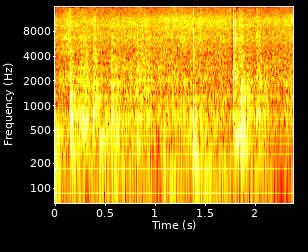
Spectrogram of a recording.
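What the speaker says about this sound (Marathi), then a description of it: "हे वाटा भजे जे आहे ते व्यवस्थित असे तळून घेते" Green pea bhaji fritters deep frying in hot oil: a dense, even bubbling sizzle, close and steady, with a couple of brief scraping stirs.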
